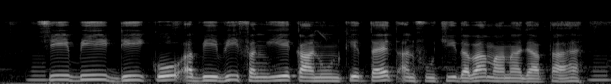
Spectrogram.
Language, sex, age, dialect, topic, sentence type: Hindi, male, 41-45, Kanauji Braj Bhasha, agriculture, statement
